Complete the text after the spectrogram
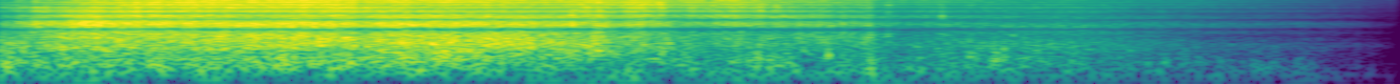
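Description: Water laps and splashes gently, then slowly fades away.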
